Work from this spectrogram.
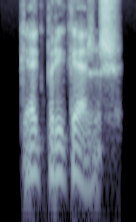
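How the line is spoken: Cold. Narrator (Russian): холодно ответил он

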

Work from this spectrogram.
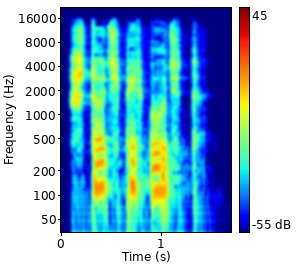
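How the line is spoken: Quiet question. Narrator (Russian): тихо спросила

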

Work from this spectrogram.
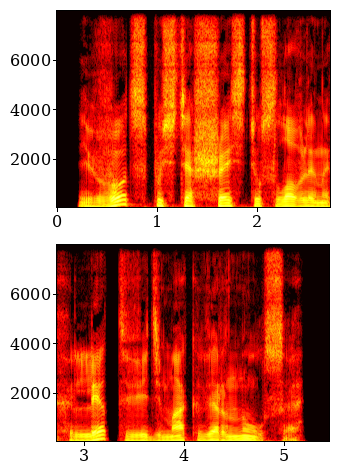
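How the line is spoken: Slow. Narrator (Russian): медленно проговорила она

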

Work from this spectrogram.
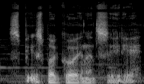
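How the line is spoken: Grumbling. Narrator (Russian): проворчал он

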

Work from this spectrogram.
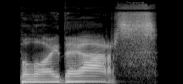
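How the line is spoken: Hissing. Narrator (Russian): прошипела она

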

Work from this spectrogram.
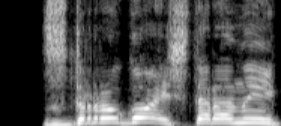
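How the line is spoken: Shouted. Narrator (Russian): крикнул Дайнти

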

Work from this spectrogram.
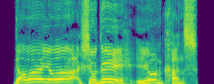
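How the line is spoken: Shouted from a distance. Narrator (Russian): крикнул один из тех, что стояли на дороге дальше

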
